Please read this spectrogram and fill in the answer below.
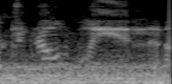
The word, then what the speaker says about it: Denobulan: D-E-N-O-B-U-L-A-N. – Denoblian. – Denoblian. – Denoblian? – Oh, Denoblian. Oh, okay. – Oh, yeah, Denoblian. – can you read the question again? – Which chief medical officer is a Denoblian? – Oh, that would be Dr. Flock.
